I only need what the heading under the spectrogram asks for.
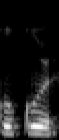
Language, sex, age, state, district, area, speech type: Assamese, male, 18-30, Assam, Biswanath, rural, read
